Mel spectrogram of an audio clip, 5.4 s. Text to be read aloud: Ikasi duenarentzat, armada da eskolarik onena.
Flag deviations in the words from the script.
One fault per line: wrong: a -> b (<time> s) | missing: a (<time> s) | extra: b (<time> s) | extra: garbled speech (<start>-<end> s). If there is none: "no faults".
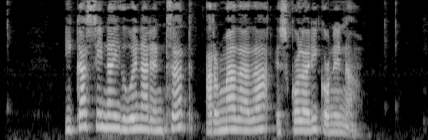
extra: nahi (1.3 s)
